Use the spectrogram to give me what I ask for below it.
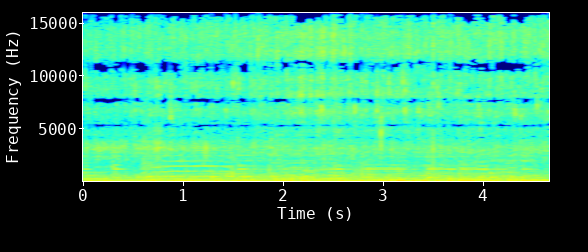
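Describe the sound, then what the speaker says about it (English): Steady, dense sizzling of okra frying in olive oil, a continuous crackling hiss with small pops, close and fairly loud, no talking. "You want them just to sizzle in that oil like that right there."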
